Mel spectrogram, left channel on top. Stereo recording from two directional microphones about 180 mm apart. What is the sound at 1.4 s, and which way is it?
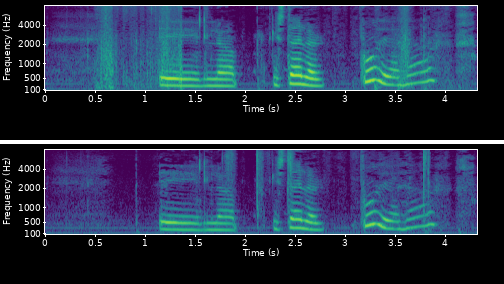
Speech, 20° left (ahead or behind).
